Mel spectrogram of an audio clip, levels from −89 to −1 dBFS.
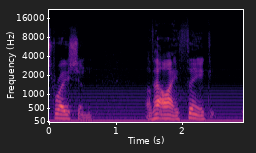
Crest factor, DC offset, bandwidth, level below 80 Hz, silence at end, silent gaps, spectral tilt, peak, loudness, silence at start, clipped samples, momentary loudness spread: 18 dB; under 0.1%; 18 kHz; -56 dBFS; 0 s; none; -5.5 dB/octave; -22 dBFS; -39 LUFS; 0 s; under 0.1%; 24 LU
